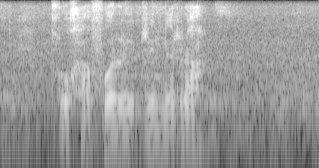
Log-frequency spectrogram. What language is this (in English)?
Tswana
